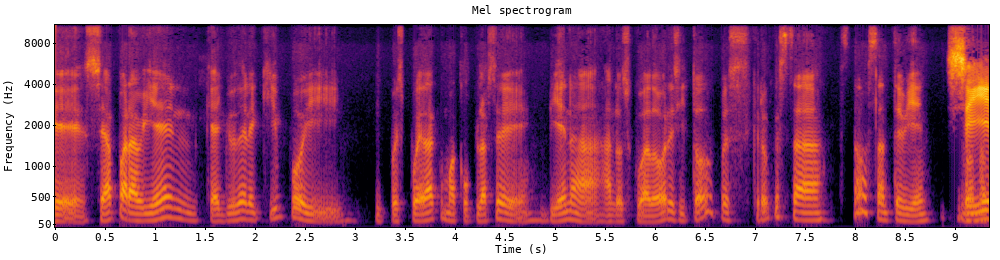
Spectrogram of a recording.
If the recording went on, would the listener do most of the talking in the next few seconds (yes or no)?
yes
